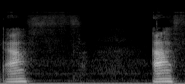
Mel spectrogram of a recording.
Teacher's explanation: of the sound itself so when we say AF F there's the sound of the far continues it's not a sudden end to the sound · you just touch the upper incisors to the lower part of the inside of the bottom lip itself. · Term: continuation of the sound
